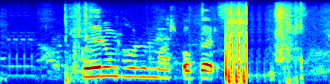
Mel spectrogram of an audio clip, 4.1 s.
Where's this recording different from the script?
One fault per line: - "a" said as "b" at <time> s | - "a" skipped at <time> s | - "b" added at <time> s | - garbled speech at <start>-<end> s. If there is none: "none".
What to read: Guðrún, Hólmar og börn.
none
